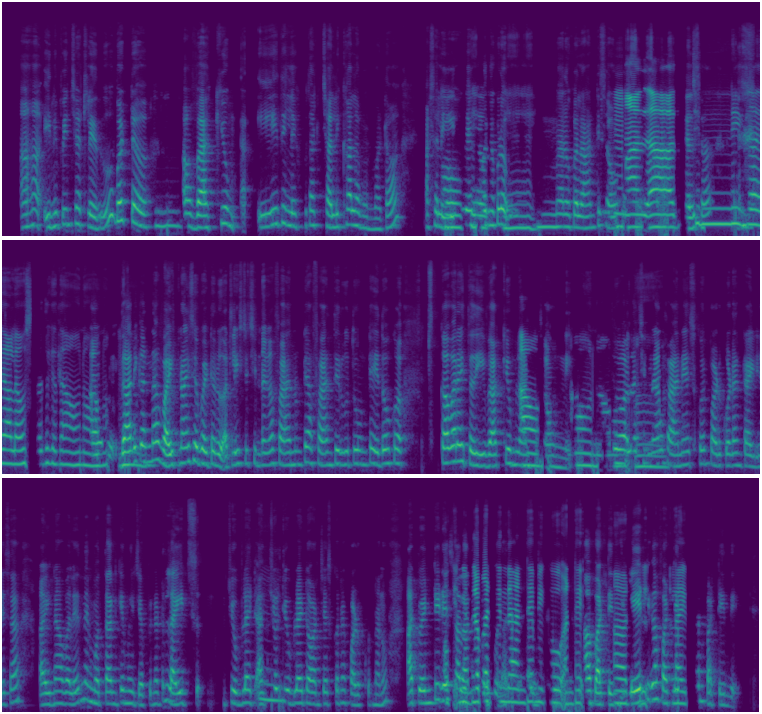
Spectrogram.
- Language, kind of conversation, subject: Telugu, podcast, మీ మొట్టమొదటి ఒంటరి రాత్రి మీకు ఎలా అనిపించింది?
- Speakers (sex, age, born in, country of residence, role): female, 30-34, India, India, guest; female, 30-34, India, India, host
- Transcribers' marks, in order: in English: "బట్"; in English: "వాక్యూమ్"; distorted speech; in English: "సౌండ్"; chuckle; other background noise; in English: "వైట్"; in English: "బెటర్. అట్లీస్ట్"; in English: "ఫాన్"; in English: "ఫాన్"; in English: "కవర్"; in English: "వాక్యూమ్"; in English: "సౌండ్‌ని. సో"; in English: "ట్రై"; in English: "లైట్స్, ట్యూబ్ లైట్, యాక్చువల్ ట్యూబ్ లైట్ ఆన్"; in English: "ట్వెంటీ డేస్"; unintelligible speech; in English: "లేట్‌గా"; in English: "లైక్"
